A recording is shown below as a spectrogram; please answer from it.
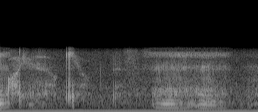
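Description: A sleeping pet lets out a low, drawn-out snore close by in the second half, after a few short clicks and rustles, with quiet whispered voices around it.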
